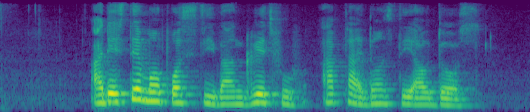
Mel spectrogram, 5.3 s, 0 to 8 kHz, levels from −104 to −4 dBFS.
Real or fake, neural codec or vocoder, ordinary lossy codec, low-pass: real; none; AAC, 48 kbps; 7.2 kHz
